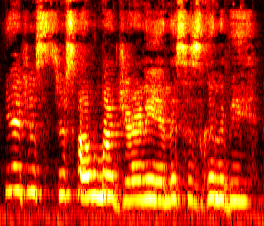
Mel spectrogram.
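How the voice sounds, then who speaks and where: A high-pitched woman chats earnestly to camera in a casual vlog. She sounds a little nervous and slightly out of breath, and circles back over her own phrases. Her voice sits a short way back from the mic. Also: a little fast, dark tone, far from the mic. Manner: earnest, repeats phrases, many fillers. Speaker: vlogger. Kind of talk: casual first-vlog chat.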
